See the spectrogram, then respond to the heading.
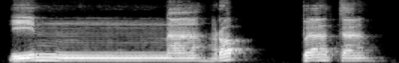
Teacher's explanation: nun tasdid bacaan dibaca ghunah atau mendengung ditahan biar tampak mendengungnya. Bnya ada tasdidnya dibaca dobel ditekan dan ditahan biar tampak dobelnya. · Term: gunnah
